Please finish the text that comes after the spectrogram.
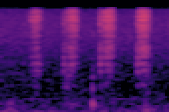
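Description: Pencil shading on paper, four short brisk scratchy strokes in an even rhythm, close up and quiet, with no voices.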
